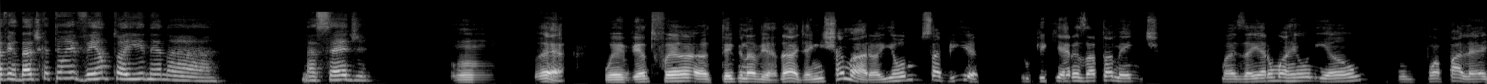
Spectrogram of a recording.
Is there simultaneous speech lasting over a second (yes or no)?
no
